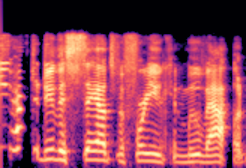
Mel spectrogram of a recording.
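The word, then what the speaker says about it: séance: Yeah, like why do you have to do this seance before you can move out? Like Also, kid, you're saying it wrong. It's seance. he's like 2.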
